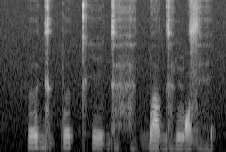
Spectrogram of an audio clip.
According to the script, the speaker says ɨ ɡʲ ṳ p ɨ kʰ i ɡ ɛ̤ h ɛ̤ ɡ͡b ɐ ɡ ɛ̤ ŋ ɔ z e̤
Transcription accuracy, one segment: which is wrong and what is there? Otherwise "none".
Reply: none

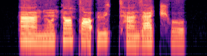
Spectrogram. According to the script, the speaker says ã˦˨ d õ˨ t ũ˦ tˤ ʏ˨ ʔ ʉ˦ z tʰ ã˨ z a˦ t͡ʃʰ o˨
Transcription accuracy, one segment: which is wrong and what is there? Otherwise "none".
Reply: ʏ˨ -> u˨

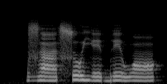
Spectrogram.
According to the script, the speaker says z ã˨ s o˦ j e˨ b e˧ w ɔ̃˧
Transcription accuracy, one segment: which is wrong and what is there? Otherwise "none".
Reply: none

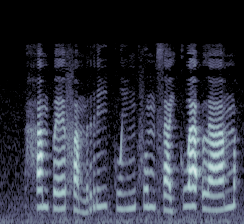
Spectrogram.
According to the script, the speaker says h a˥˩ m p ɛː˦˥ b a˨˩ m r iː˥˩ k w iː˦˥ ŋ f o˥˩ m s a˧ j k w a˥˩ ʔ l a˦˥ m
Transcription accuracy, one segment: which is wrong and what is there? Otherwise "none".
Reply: b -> f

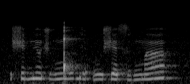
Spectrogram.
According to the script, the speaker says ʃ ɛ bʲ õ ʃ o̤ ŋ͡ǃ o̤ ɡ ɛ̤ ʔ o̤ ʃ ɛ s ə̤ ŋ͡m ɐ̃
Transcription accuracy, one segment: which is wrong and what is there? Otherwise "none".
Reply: none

